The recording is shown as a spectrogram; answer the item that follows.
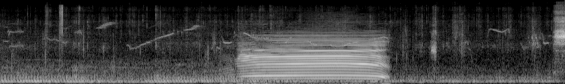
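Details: Tame cow roaming the road looking for food lets out one loud, steady, harmonic moo of about one and a half seconds, surrounded by high chirping birds.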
